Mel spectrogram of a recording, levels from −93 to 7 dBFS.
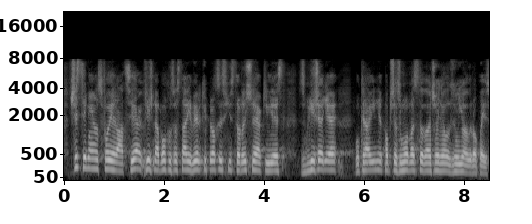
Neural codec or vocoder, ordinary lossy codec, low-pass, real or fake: codec, 16 kHz, 1 kbps, FreqCodec, larger model; none; none; fake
